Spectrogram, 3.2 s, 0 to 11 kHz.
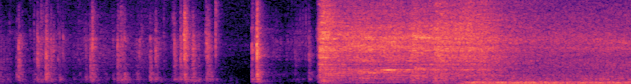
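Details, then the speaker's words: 2008 Chevrolet Silverado that kept killing BCMs, under diagnosis with a thermal camera on the board: quick, even cranking for about 1.5 seconds, then a clean catch and steady run. Starts normally. "now we can crank and run and this is something I I was doing I had somebody my buddy Lewis here he was working the switch well I was watching the thermal camera"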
